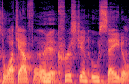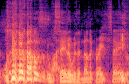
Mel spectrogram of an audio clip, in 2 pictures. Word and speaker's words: Usedo: He goes, "Man, you got my name wrong. That's not my name." He goes, "Oh, my name's Usedo."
